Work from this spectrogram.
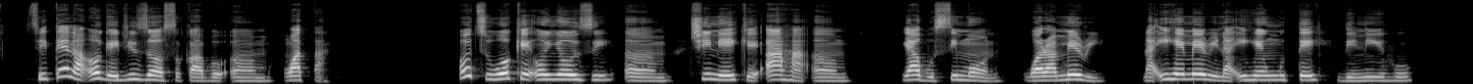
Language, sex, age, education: Igbo, female, 15-29, tertiary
